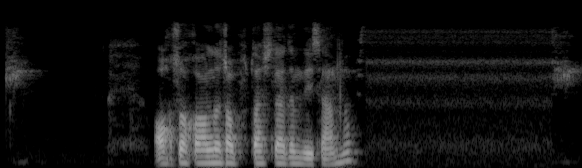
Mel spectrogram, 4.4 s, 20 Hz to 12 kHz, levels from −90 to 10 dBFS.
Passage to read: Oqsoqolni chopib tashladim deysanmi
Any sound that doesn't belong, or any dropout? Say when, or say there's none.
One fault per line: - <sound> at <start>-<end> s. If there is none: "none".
none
